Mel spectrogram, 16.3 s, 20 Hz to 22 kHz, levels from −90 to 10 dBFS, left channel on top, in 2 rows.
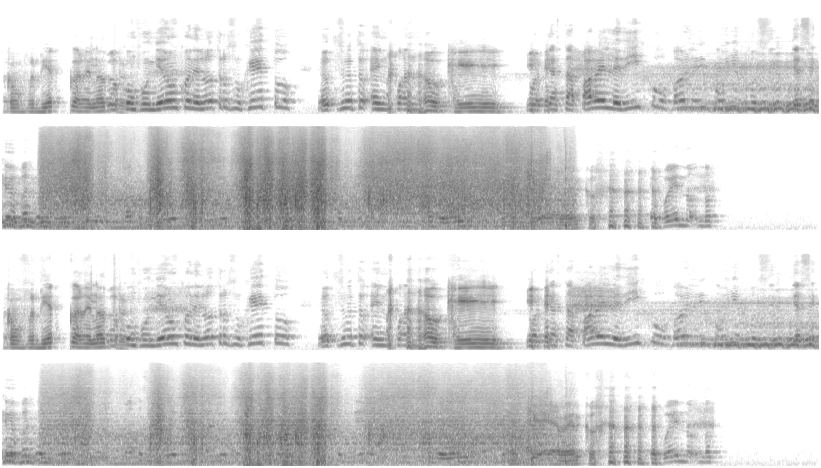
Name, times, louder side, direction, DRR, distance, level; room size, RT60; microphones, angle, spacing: voice 1, 0.0-1.3 4.0-6.2 13.2-14.7 15.2-15.3, right 4 dB, 30° right, 0.4 m, -41 dB
voice 2, 1.0-2.9 3.2-4.2 5.3-12.0 12.4-13.7 14.6-15.3, left 2 dB, 35° left, 2.1 m, -43 dB
Laughter, 6.2-11.2, equal, 75° left, 1.5 m, -45 dB
sound 1, 8.5-13.9, left 6 dB, 60° left, 0.7 m, -32 dB
9.8 x 4.3 x 4.3 m
head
